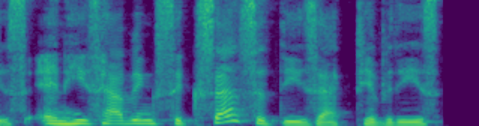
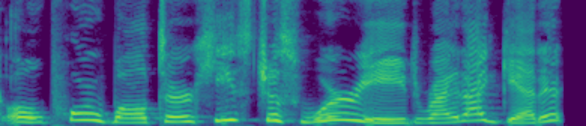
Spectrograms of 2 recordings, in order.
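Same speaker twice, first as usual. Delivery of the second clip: put-on sweet kid; 8 semitones higher than usual. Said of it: "kids that are so sweet".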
